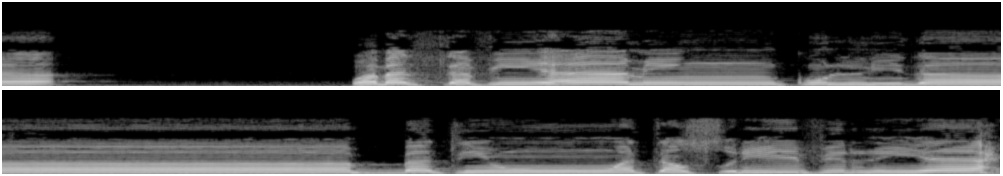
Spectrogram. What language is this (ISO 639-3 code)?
ara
